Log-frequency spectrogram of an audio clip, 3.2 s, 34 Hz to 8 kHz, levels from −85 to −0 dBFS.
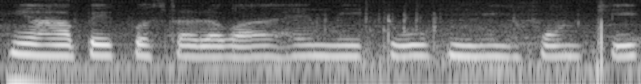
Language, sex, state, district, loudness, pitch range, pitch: Hindi, female, Maharashtra, Washim, -19 LUFS, 205-215 Hz, 210 Hz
